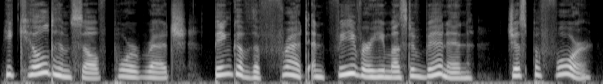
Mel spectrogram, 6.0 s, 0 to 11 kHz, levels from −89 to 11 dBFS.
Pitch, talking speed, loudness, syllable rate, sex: 225 Hz, 170 wpm, -17 LUFS, 4.4 syllables/s, female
